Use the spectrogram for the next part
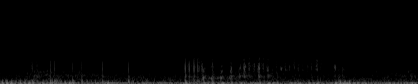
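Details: Pet kitten Yumak purring under massage and fur grooming; a low, even rumble beneath scattered rustling strokes and light tapping of hands on fur.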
